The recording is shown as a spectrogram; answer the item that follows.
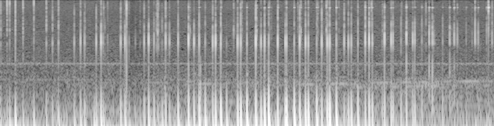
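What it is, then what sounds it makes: Glass dropper bottle tapped with nails. A small, clear, empty-looking glass dropper bottle with a black rubber dropper cap is held close to the mic and tapped with long acrylic nails. Quick, irregular clicky taps patter continuously over a soft hiss, each tap dry and short with a bright tick and a low thump. A faint steady tone sits underneath.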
